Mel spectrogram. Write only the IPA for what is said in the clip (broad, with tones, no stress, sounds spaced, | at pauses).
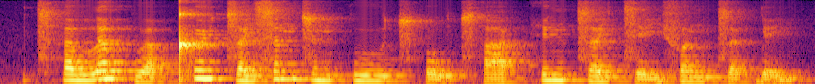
t͡sʰ ɐ˧ w l ɐ˥ w kʷ aː˨ p̚ kʰ ɵ˥ ɥ t͡s ɐ˧ j s ɐ˥ n t͡s ɵ˧ n k uː˧ t͡sʰ o˨˩ w t͡sʰ aː˨˥ k̚ h ɪ˥ ŋ t͡s ɐ˧ j t͡s e˨˥ j f ɐ˧ ŋ t͡s ɐ˨˥ k̚ l e˨˩ j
